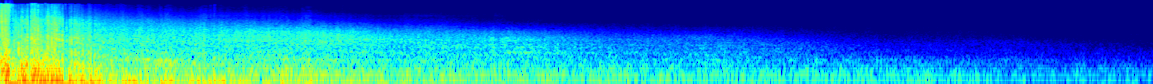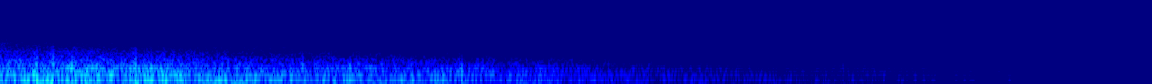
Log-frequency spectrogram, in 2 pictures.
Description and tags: A totally synthetic explosion sound that could be the firing of a large gun instead of a bomb exploding. The reverberant tail is relatively long, as though the explosion occurs in a hilly area. But you can reshape the envelope to your liking, as well as adding whatever debris noise is appropriate for your application. Like the others in this series, this sound is totally synthetic, created within Cool Edit Pro (the ancestor of modern-day Adobe Audition).
blast, bomb, good, gun, synthetic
